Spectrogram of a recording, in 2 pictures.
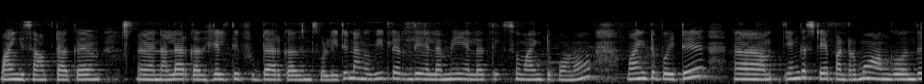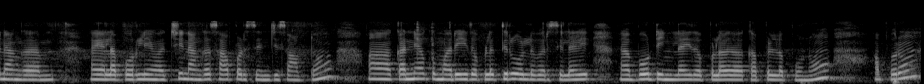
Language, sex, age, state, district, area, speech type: Tamil, female, 30-45, Tamil Nadu, Cuddalore, rural, spontaneous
